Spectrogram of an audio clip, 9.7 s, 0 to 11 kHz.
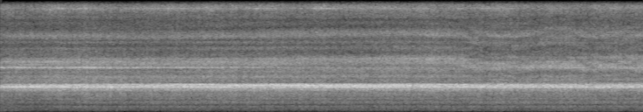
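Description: Steady jet engine roar of a B-1 bomber being delivered to the AMARC aircraft boneyard, a constant high-pitched whine over a dense rumble with no pauses or voices.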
